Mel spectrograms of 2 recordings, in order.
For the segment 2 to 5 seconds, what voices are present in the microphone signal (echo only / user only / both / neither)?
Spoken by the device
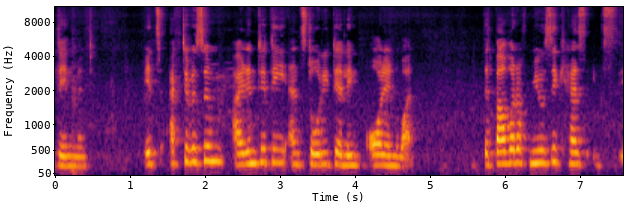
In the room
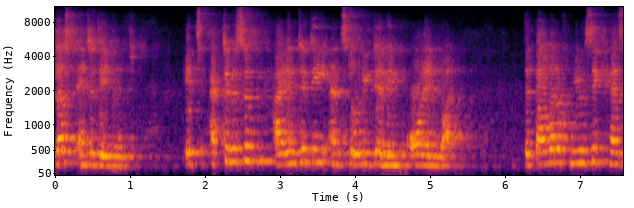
echo only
